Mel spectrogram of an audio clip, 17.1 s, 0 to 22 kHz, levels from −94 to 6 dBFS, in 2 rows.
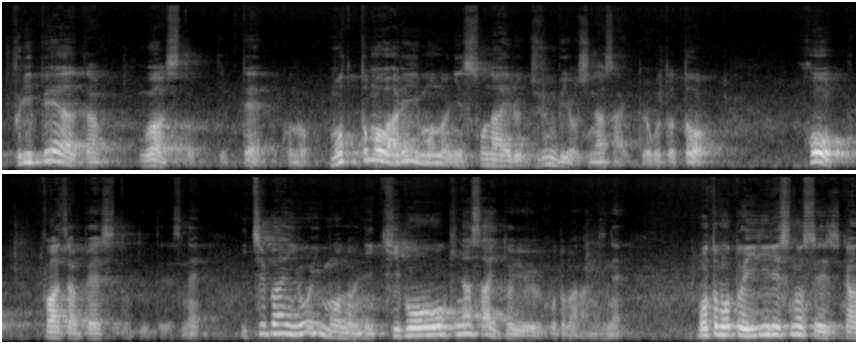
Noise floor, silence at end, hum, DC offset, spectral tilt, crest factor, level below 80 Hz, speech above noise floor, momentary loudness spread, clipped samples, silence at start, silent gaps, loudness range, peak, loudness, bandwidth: -50 dBFS; 0 s; none; under 0.1%; -8 dB/octave; 18 dB; -80 dBFS; 31 dB; 21 LU; under 0.1%; 0.15 s; none; 6 LU; -2 dBFS; -19 LUFS; 10 kHz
